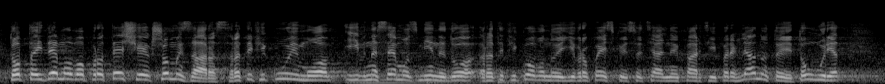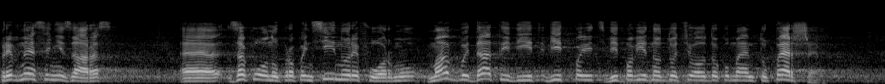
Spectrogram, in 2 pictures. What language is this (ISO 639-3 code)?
ukr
